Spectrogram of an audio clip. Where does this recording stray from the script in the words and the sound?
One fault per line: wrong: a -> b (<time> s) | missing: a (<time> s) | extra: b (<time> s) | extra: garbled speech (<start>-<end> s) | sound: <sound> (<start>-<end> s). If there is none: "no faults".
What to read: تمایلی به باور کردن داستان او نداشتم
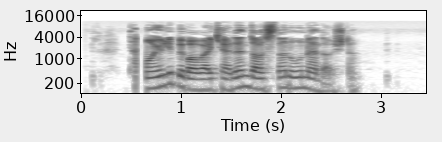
sound: dropout (0.5-0.7 s)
